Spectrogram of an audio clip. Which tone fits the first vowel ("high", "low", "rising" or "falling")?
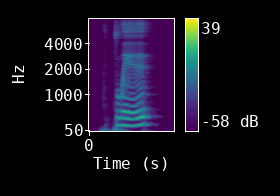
rising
